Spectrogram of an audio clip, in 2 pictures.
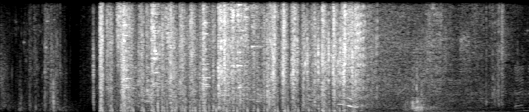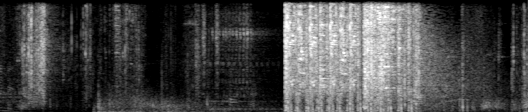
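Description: Rapid gunfire blasts in quick bursts.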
